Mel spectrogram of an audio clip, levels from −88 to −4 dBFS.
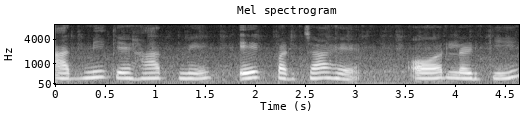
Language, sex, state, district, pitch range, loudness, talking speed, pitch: Hindi, female, Chhattisgarh, Bastar, 225-245 Hz, -15 LUFS, 180 wpm, 235 Hz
